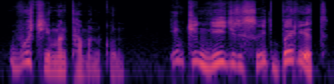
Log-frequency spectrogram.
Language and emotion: Kashmiri, disgusted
